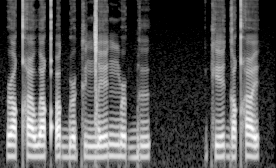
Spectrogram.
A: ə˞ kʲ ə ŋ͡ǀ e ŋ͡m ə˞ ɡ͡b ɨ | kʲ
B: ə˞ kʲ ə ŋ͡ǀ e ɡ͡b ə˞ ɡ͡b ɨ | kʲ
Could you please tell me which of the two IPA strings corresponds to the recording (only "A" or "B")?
A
